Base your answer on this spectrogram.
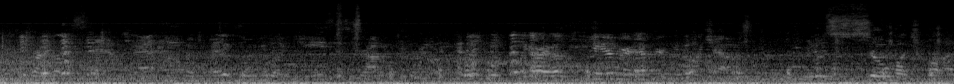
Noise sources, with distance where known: person or small group talking, near

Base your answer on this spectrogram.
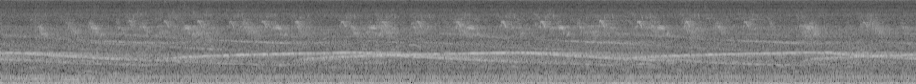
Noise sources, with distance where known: siren, near

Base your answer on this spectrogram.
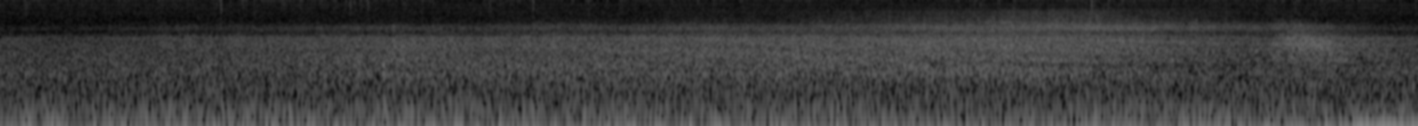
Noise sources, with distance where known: background noise

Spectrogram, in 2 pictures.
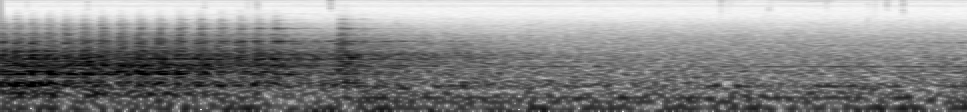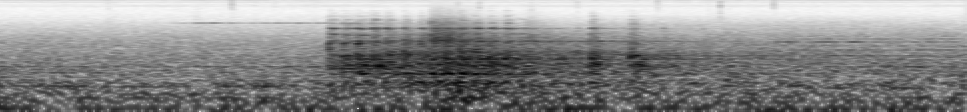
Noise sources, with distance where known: hoe ram
car horn, far

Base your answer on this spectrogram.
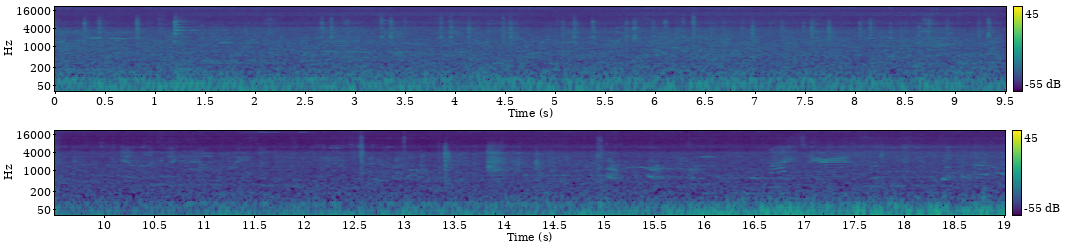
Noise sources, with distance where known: person or small group talking, far

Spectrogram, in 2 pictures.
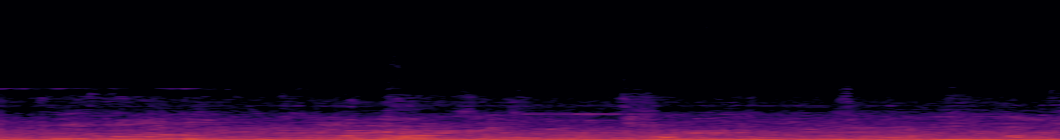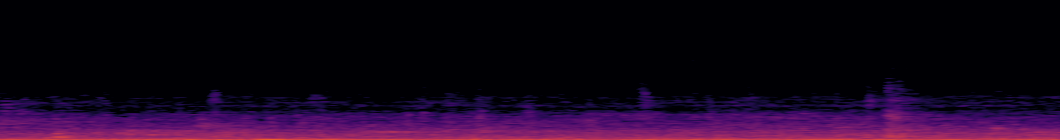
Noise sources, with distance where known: music from an unclear source, far
person or small group talking

